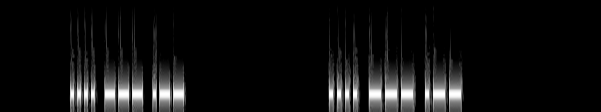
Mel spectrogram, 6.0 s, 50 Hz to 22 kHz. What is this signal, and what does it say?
Morse code, heard as a keyed tone, about 39 wpm, 700 Hz. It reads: HOW HOW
